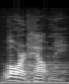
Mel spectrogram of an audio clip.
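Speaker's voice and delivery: low pleading cry, "help me" almost whispered; soft desperate plea. Pretend. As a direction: beg the Lord quietly, breaking down to a whisper. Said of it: "where we cry out".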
